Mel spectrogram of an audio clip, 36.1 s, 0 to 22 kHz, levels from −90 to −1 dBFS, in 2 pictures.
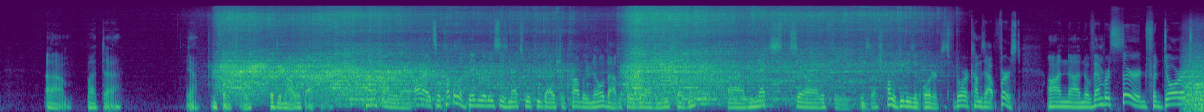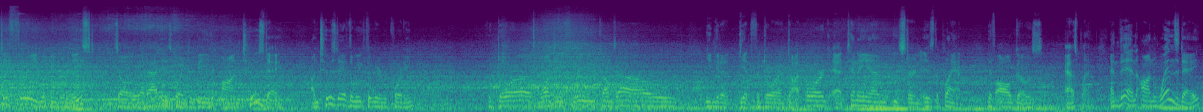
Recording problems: traffic noise; very loud; throughout; 3 dB above the speech

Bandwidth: 18 kHz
